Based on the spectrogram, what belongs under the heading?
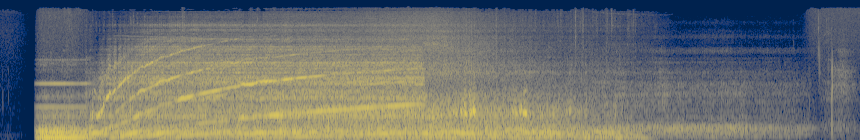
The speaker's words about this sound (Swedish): Medan Porsches eldrivna sportbil Taycan låter så här när den gasar iväg.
